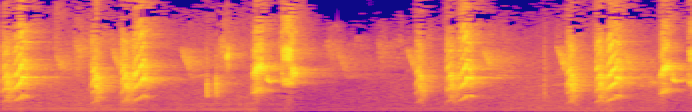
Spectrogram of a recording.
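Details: Long-tailed shrike uttering rasping, buzzy squawks in short bursts of two or three, separated by brief quiet gaps.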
